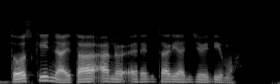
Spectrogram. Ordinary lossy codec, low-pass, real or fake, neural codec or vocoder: none; none; fake; codec, 16 kHz, 2 kbps, X-Codec, WavLM features, trained on Multilingual LibriSpeech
